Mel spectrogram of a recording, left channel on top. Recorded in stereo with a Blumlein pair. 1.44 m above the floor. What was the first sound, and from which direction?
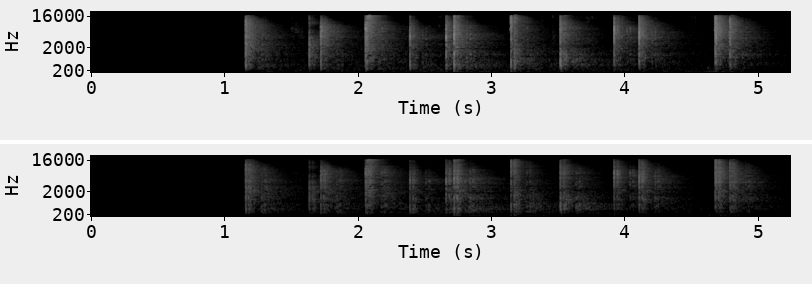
A pop, 60° left.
